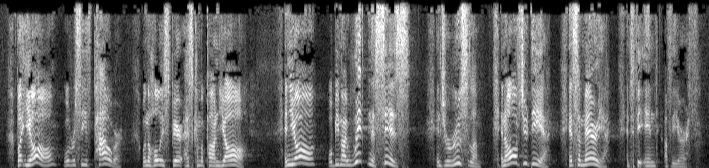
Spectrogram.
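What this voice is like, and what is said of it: Put-on Texan accent. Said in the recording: “I'm going to read it with a great Texan accent”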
